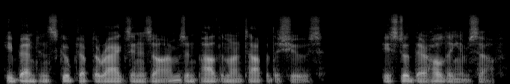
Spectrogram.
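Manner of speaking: ordinary delivery, nothing marked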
